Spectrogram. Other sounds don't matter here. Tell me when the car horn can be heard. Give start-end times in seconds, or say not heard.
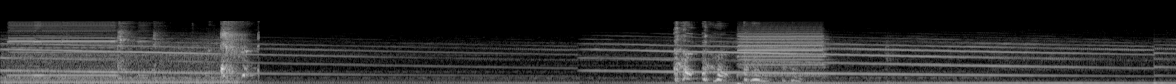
0.1-1.6, 7.3-9.0.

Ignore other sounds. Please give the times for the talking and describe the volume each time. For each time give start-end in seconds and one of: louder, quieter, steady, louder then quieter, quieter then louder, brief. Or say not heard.
not heard.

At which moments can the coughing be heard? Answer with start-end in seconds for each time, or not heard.
0.7-2.6, 6.7-8.1.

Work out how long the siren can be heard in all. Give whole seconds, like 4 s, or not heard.
12 s.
